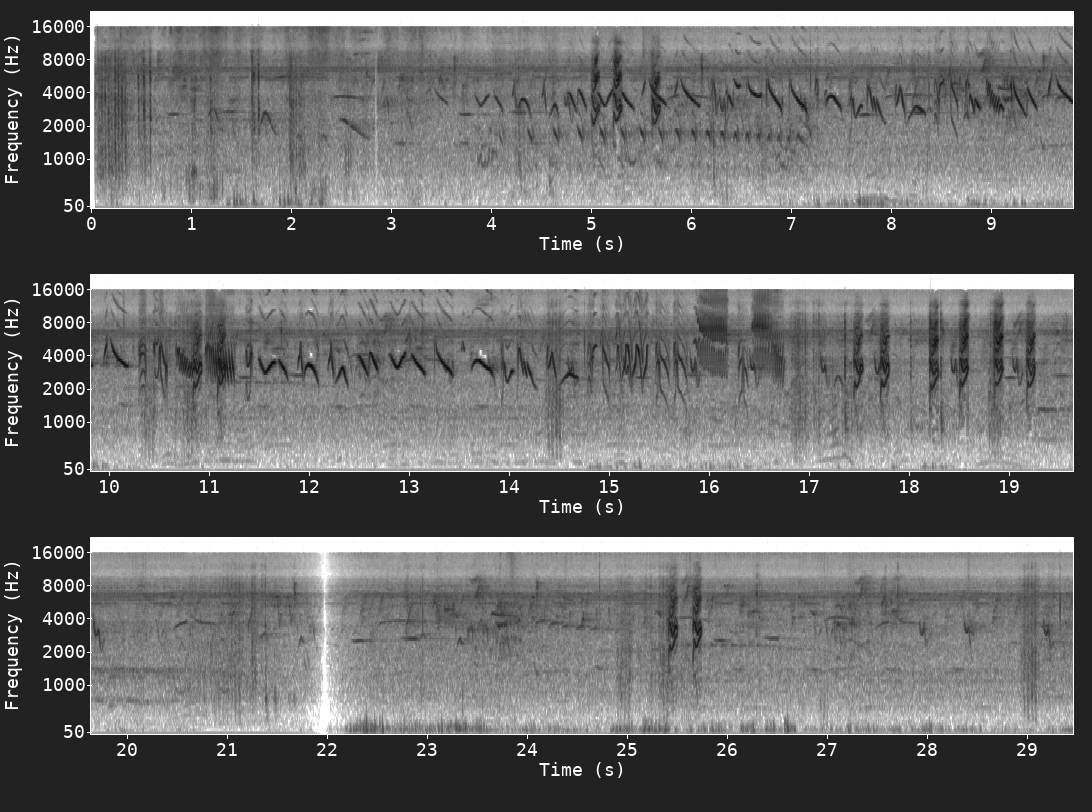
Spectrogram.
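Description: Chestnut-bellied seed finch (curió) singing: a long run of quick, rapidly repeated whistled notes lasting about fifteen seconds before breaking off. Later there is a sudden short gap, then low rumbling with a few scattered chirps.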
